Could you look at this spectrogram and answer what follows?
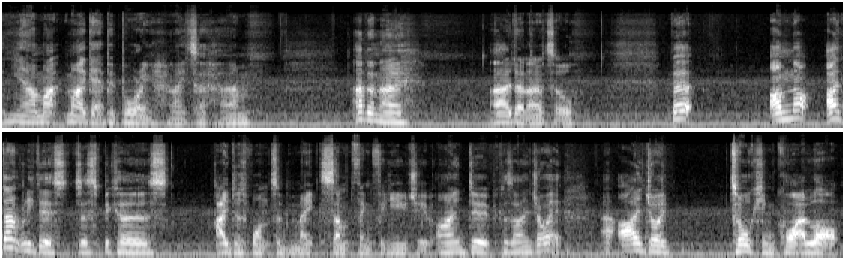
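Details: Real, self-reported stammering and stuttering in a male podcast host, with repeated and revised words in this stretch; finding: stuttering.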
